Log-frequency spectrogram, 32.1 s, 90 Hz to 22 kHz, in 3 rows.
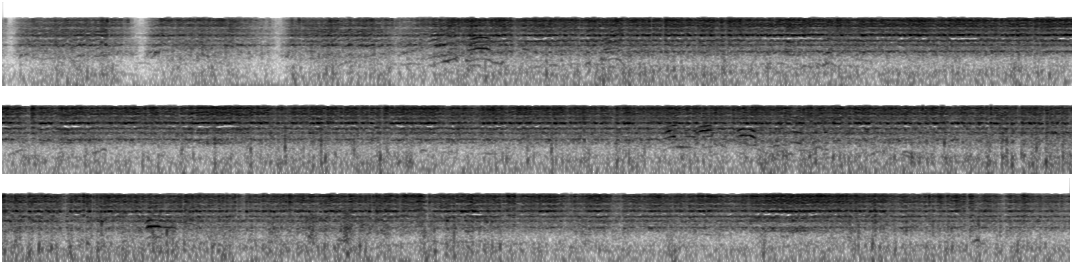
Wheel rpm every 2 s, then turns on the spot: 90, 100, 190, 230, 230, 230, 230, 230, 230, 230, 210, 220, 230, 230, 230, 230.
none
